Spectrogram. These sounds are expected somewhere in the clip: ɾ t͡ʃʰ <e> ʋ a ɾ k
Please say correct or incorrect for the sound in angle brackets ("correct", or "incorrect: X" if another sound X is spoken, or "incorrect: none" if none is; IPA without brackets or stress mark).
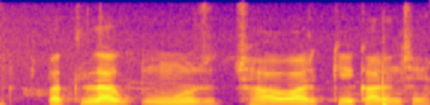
incorrect: a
